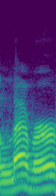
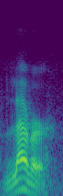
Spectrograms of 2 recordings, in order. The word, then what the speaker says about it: lever: Palanca, yeah, like a lever, like Yeah. Okay. lever. Now you can say lever, or some people say lever, right?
